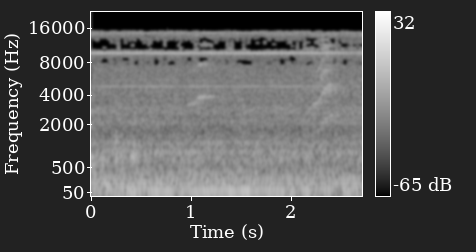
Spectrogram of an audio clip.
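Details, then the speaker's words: Toyota Avanza with hunting idle: thin steady high-pitched whine over the low idle rumble, very sharp to the ear; mechanic suspects the in-tank fuel pump motor, not confirmed. "yang pertama itu kecurigaan saya tadi itu adalah suara dari motor pompa bensin yang ada di tangki itu bunyinya bengingnya atau suara nging-nya itu sangat-sangat tajam banget di kuping"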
